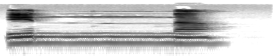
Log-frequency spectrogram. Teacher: kadar panjangnya itu bisa disebut dua harakat atau tiga ketukan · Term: Nun tasydid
